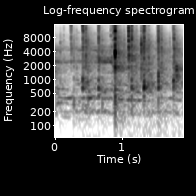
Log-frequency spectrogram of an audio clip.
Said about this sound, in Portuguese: Acabou então essa história. Palmas para a história.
